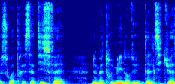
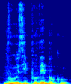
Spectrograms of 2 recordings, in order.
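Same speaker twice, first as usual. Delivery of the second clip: firm, higher-pitched statement; a measured show of resolve; 6 semitones higher, 4 dB louder than usual. A narrator's reading. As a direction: say it firmly, lightly lifted. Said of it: "ajouta d'un ton ferme".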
